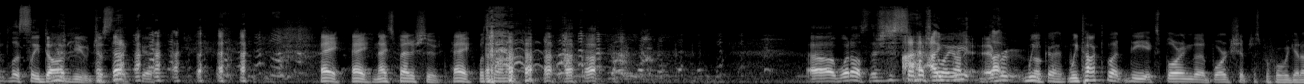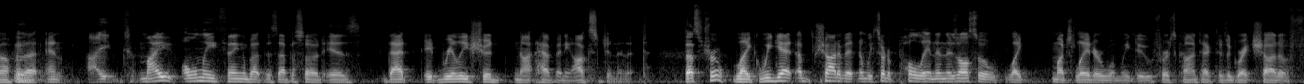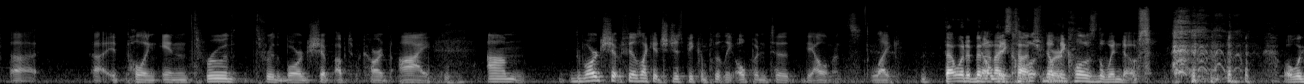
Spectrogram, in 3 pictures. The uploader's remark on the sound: Recorded live at the Emerald City Comicon.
